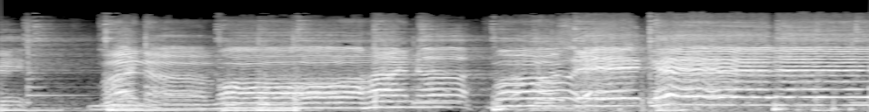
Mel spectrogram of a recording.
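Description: Swaminarayan Holi kirtan: men singing a devotional chant together to harmonium and tabla, with a long held note near the end.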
